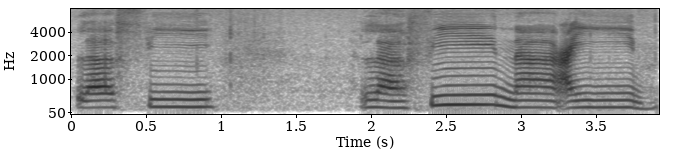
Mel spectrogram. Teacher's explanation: Sifat daripada fa salah satunya adalah rakhawah, mengalirnya suara.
